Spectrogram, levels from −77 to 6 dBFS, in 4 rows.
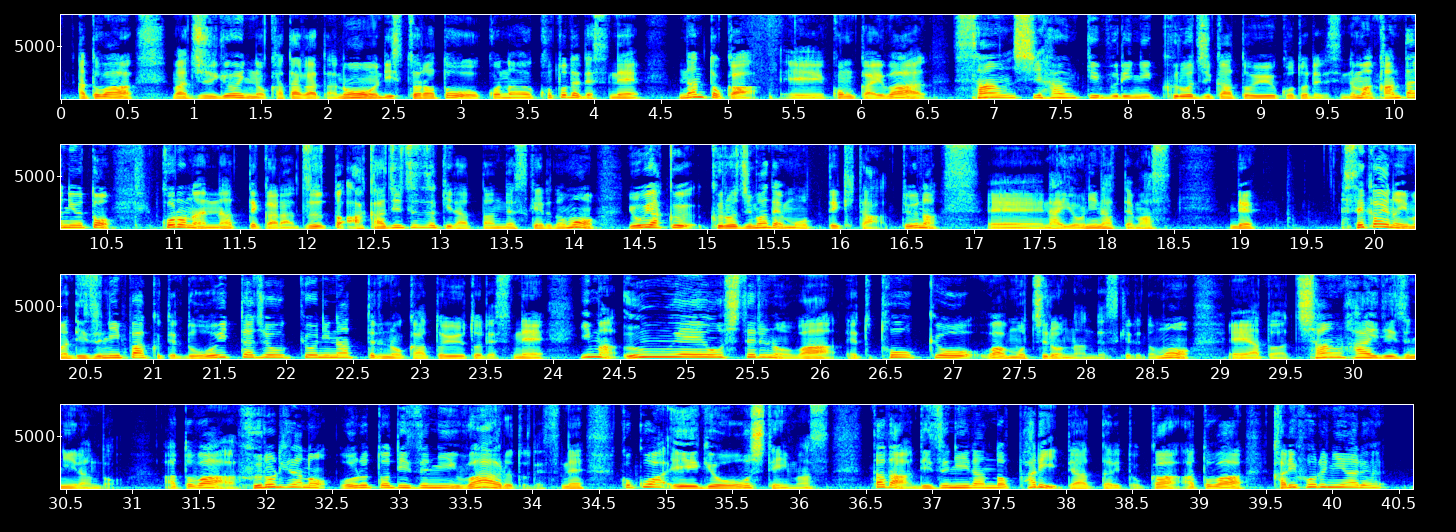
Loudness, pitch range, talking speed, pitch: -18 LUFS, 115-190 Hz, 385 characters per minute, 155 Hz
